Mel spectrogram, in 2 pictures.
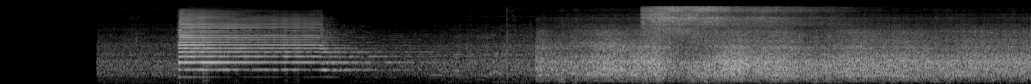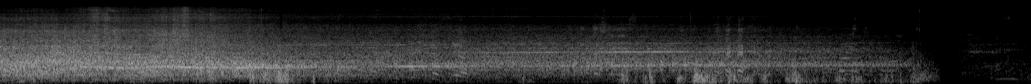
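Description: Electric passenger train sounding one horn blast of about a second and a half, about two seconds in, then approaching and passing close by with a loud rush of wheels on the rails and a steady tone beneath it. The sound fades as the train goes and cuts off just before the end.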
